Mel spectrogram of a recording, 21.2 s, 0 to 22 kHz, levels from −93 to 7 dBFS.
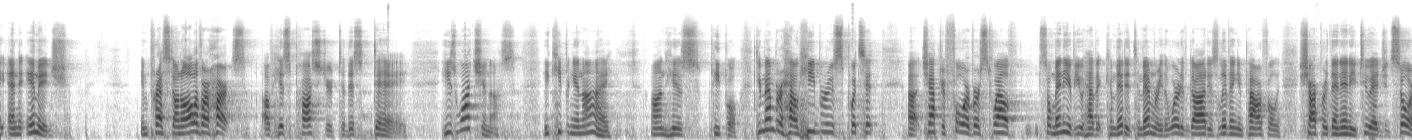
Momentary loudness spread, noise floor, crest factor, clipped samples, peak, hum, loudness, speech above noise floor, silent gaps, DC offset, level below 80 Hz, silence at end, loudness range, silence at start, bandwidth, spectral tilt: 15 LU; -67 dBFS; 22 dB; under 0.1%; -4 dBFS; none; -25 LUFS; 41 dB; none; under 0.1%; -62 dBFS; 0 s; 6 LU; 0 s; 13 kHz; -4 dB/octave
